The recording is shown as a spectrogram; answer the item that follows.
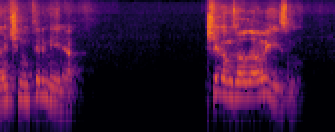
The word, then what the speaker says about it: daoísmo: Então, se fosse contexto, a gente falaria taoísmo, não é exatamente essa a pronúncia, vai ser daoísmo mesmo, é um D mais seco, mais curto, sem tanto ar saindo, ou melhor, sem ar saindo.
